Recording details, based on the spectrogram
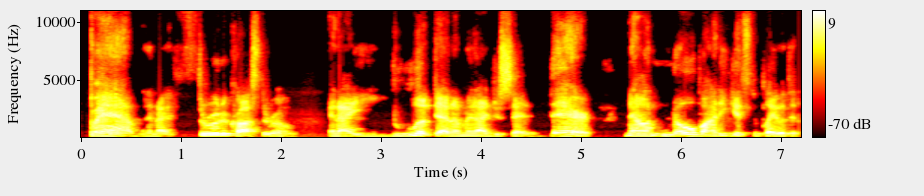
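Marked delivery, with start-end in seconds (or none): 4.7-7.2 mild, high, light acted-out yell. Recalling throwing it across the room and speaking to him, retelling own shout. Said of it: "like at the top of my voice".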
